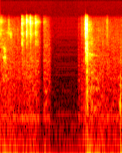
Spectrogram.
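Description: Mostly near silence, with a few faint computer clicks in the first second and one sharper click near the end.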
